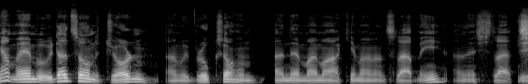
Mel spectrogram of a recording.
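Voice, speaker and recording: Over a very clean recording with a silent background, a man with a very deep, low pitch talks at a very fast pace with lively intonation, big swings in loudness, and hardly any pauses. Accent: Northern Irish. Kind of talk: casual, slangy, swears.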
